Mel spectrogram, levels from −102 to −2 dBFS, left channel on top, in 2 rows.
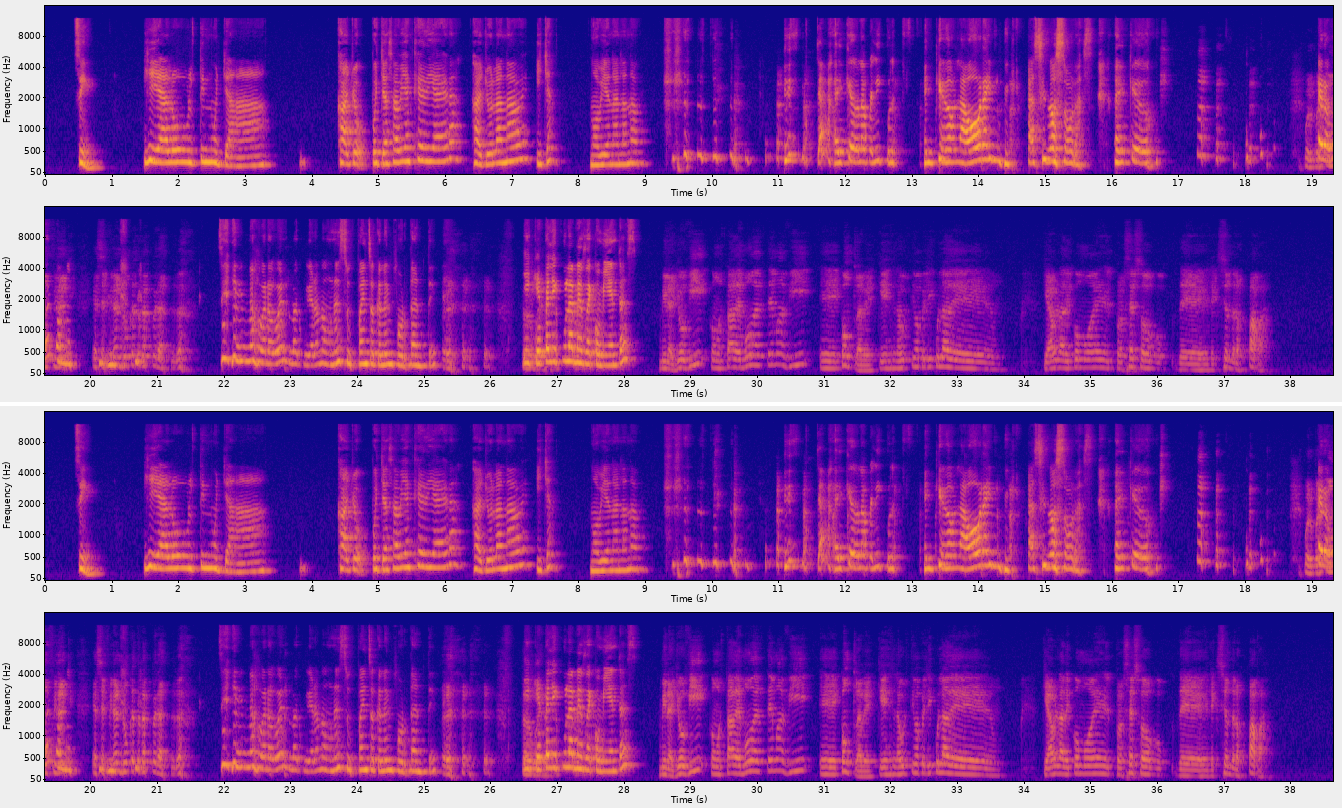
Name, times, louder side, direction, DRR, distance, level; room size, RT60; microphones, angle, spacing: voice 1, 0.5-0.9 1.5-3.4 3.8-3.9 4.4-7.7 8.2-9.0 9.3-10.2 11.1-11.3 11.6-12.8 13.2-16.7 19.1-19.7 20.1-20.4 20.7-20.8 22.0-25.2 26.5-28.1, left 3 dB, 20° left, 0.3 m, -26 dB
voice 2, 10.0-10.4 17.3-17.6 18.7-19.6 20.0-21.5 25.3-26.9 28.5-33.6 34.0-37.6, right 4 dB, 80° right, 0.8 m, -40 dB
8.5 x 4.7 x 3.3 m
head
